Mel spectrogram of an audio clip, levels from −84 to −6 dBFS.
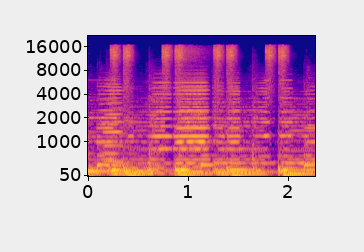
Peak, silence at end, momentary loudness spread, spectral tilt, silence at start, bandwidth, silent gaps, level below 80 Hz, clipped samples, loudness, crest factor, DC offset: -2 dBFS; 0 s; 4 LU; -5 dB/octave; 0 s; 17 kHz; none; -30 dBFS; under 0.1%; -18 LUFS; 16 dB; under 0.1%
